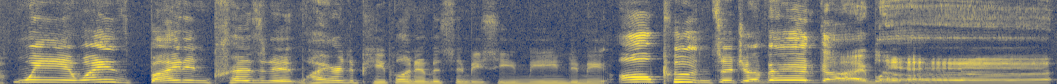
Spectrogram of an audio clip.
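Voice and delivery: high, slow, self-pitying whine; mock the person who feels everyone is mean to them; a high whiny poor-me voice; whiny victim voice. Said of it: "or it could be like".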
